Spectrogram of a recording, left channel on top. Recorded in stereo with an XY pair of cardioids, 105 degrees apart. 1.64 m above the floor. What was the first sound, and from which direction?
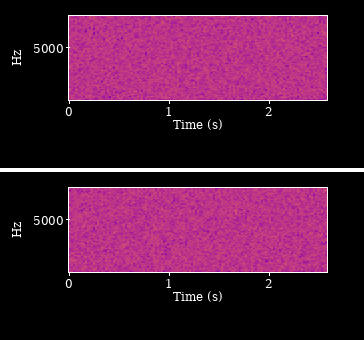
Only background noise.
